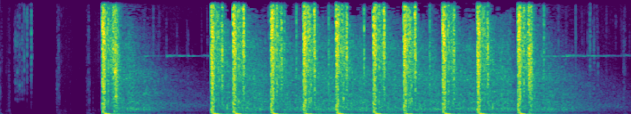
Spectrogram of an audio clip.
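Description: Rapid gunshots fire in quick bursts and echo.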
